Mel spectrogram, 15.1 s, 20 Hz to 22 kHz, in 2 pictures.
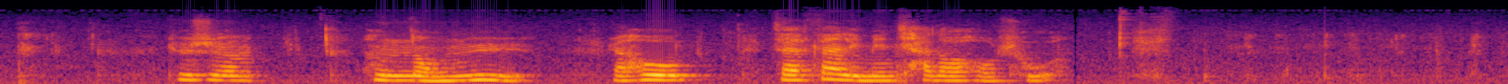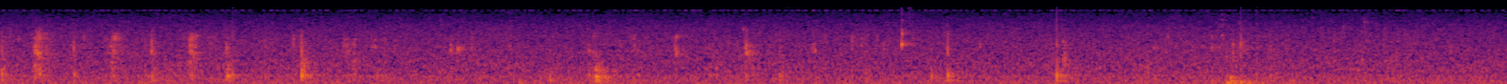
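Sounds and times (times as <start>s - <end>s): close-up chewing with mouth clicks: 1.3s - 1.8s, 5.6s - 14.0s.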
